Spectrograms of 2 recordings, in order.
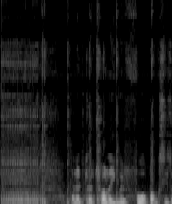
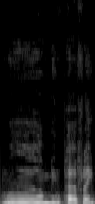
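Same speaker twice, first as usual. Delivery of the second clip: high, loud drawn-out well; musing aloud; 11 semitones higher, 5 dB louder, slower than usual. Retold or imitated. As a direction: act out a bright idea, starting high and loud. Acting out his thought driving home.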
